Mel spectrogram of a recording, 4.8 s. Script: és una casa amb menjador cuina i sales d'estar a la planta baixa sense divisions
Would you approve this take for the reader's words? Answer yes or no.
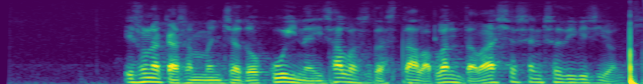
yes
